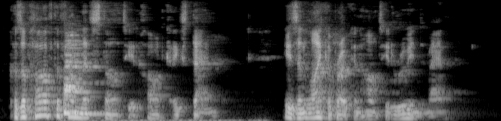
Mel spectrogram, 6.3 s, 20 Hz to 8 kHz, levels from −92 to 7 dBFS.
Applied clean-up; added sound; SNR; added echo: classical method WPE with log-MMSE.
